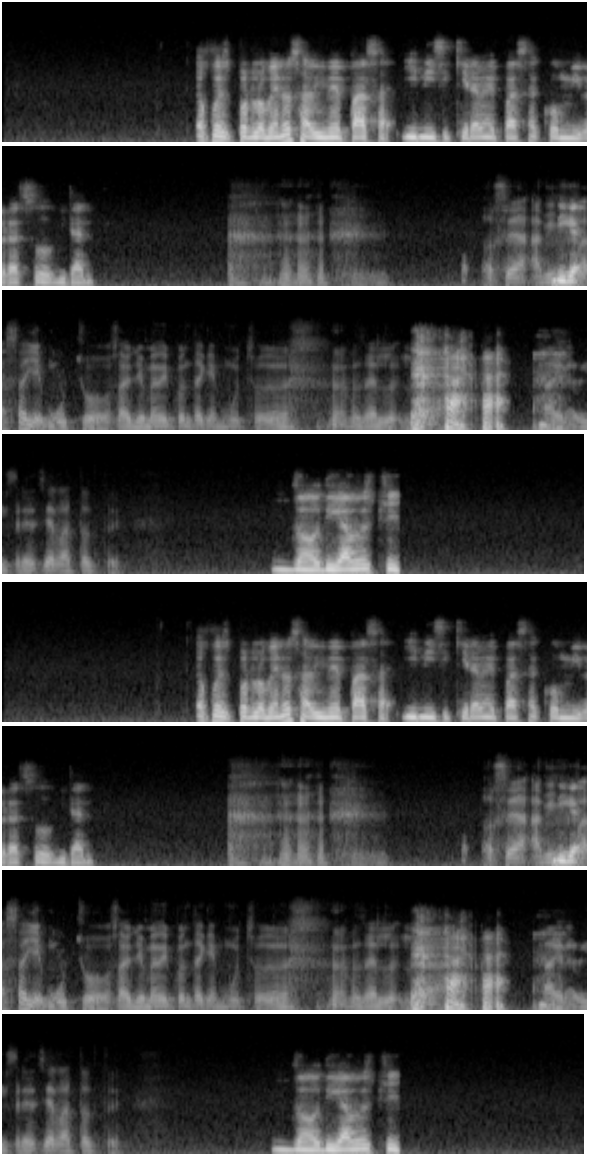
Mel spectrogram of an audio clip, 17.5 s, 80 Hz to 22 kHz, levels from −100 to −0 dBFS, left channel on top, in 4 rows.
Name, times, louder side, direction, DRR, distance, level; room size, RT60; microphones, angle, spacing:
voice 1, 1.5-5.1 8.5-8.8 11.8-13.0 15.2-16.1, left 2 dB, 25° left, 0.6 m, -26 dB
voice 2, 6.1-7.3 8.0-12.3 12.8-14.3, right 1 dB, 15° right, 5.1 m, -44 dB
head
